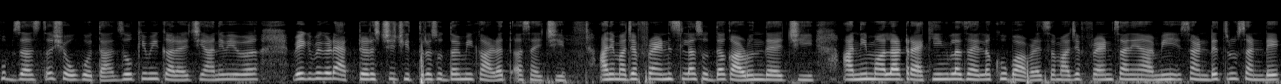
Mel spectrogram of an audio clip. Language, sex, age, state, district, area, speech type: Marathi, female, 45-60, Maharashtra, Yavatmal, urban, spontaneous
